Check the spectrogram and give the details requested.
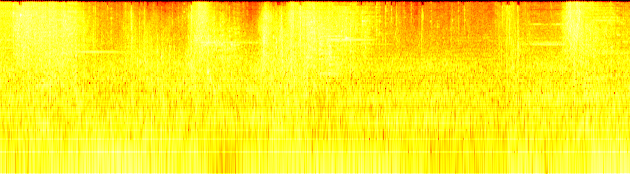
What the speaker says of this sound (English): That's bad. That's the explosion.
